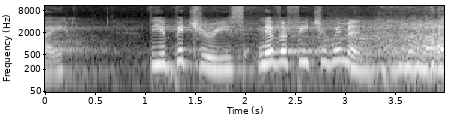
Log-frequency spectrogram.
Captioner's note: laughter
